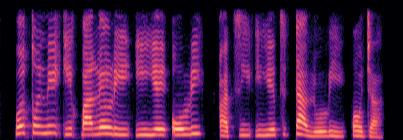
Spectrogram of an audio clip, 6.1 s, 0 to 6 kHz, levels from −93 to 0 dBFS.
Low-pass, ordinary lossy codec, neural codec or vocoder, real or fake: 5.4 kHz; none; codec, 16 kHz, 1 kbps, FunCodec, trained on Chinese and English, 50 frames a second; fake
